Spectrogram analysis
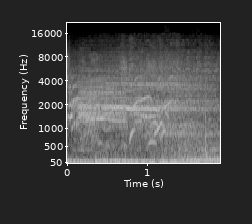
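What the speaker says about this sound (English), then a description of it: "you can hear a blood-curdling scream on the other side" A blood-curdling scream heard over a phone in a TV episode, a loud continuous shrill cry with wavering pitch lasting the full two seconds over a low throbbing background.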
